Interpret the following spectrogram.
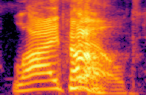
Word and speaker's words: Liefeld: Dino habla Feld is say his name right Liefeld like Vettel Rob Liefeld is she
